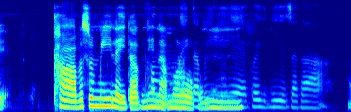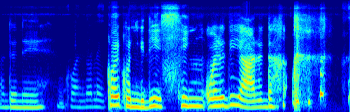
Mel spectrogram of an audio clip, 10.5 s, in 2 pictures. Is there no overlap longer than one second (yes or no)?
no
